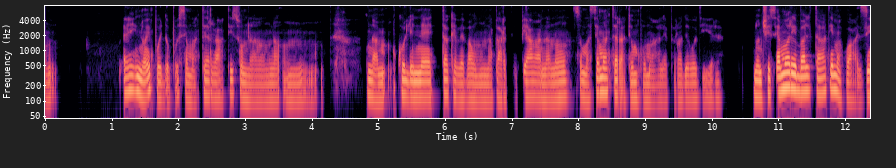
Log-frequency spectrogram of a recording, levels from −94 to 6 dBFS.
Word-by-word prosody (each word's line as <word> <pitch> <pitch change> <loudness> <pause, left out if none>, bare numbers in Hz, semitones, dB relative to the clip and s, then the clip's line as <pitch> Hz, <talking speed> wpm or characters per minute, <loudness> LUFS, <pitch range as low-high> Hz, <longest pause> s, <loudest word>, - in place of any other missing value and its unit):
mhmm, - - -3 1.1
e 155 - 0
i 165 -1 +2
noi 135 -5 +4
poi 120 - -2
dopo - - -6
siamo 110 -3 -4
atterrati 120 +4 -4
su 130 - -4
una 105 -2 -4
una 110 +1 -4
un 110 0 -6 0.8
una 130 -4 +1
n 115 +1 0 0.2
collinetta 120 0 +2
che 130 - -6
aveva 115 -1 -2
una 110 0 -3
parte 110 -1 -7
piana, 120 -2 -1
no; 120 +3 0
somma, 115 +1 -3
siamo 145 +6 +3
atterrati 130 -4 -1
un 120 - 0
po' 110 - -8
male 105 0 -7
però 110 0 -10
devo 110 +1 -3
dire. 115 0 -12 0.4
Non 125 -1 +3
ci 125 +3 0
siamo 155 +6 +7
ribaltati 155 -2 +5
ma 160 -5 +3
quasi. 115 +1 -1
120 Hz, 175 wpm, -21 LUFS, 110-130 Hz, 1.1 s, siamo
